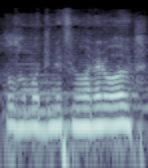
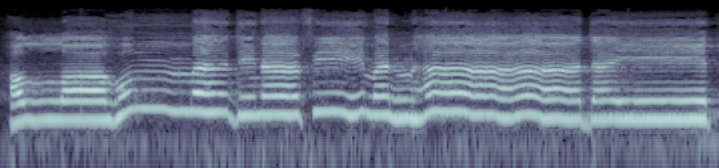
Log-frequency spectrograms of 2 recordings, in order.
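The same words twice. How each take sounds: First: It is said fast and rushed. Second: It is said slowly and relaxed.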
